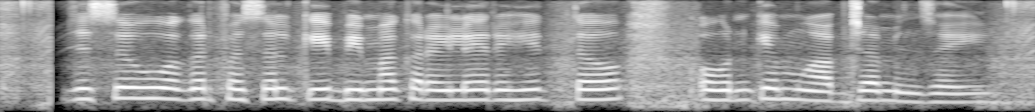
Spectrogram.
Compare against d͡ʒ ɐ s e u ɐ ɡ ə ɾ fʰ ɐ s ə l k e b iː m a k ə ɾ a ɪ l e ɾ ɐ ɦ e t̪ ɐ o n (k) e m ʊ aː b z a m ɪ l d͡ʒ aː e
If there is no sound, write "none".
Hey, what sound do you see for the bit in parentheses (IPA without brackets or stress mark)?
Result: k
